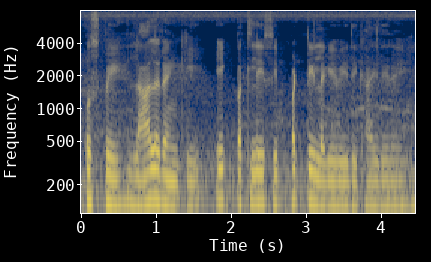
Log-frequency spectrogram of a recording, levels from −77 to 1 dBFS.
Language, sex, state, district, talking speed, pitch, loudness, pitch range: Hindi, male, Uttar Pradesh, Lucknow, 190 wpm, 115 Hz, -18 LUFS, 110-125 Hz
